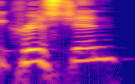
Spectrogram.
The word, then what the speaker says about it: Kristian: for having me am i pronouncing am i pronouncing your name okay christian yep okay this is okay are these these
